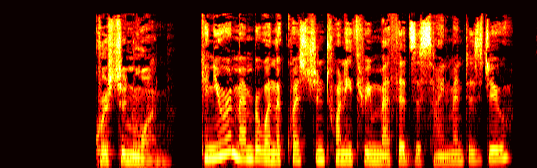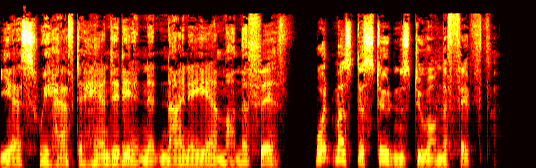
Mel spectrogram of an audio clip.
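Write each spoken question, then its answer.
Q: What must the students do on the 5th?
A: Hand in their methods assignment by 9 a.m.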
